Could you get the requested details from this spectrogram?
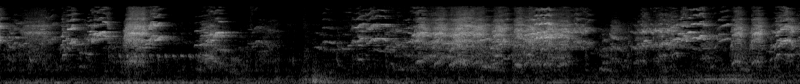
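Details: Noisy lorikeet flock at a lorikeet cafe, with dense, overlapping shrill screeches and rasping chatter almost continuously, briefly dipping before rising again.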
